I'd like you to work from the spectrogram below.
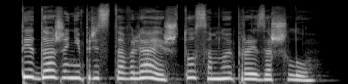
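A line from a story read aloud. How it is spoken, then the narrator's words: Exclaiming. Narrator (Russian): воскликнула Милка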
